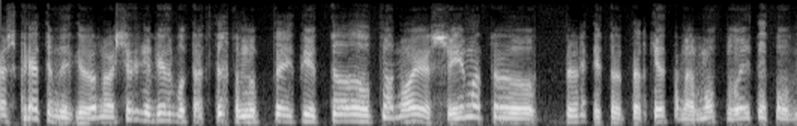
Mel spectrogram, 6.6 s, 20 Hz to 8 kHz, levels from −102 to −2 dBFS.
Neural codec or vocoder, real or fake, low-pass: codec, 44.1 kHz, 1.7 kbps, Pupu-Codec; fake; 7.2 kHz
